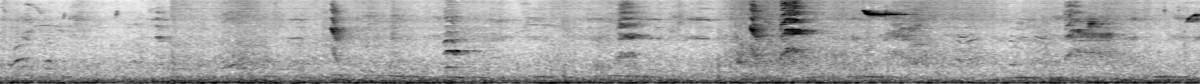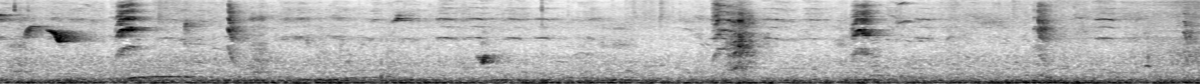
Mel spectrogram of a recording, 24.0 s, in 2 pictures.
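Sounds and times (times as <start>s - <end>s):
birds chirping: 0.0s - 24.0s
steady low rumble: 0.0s - 24.0s.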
